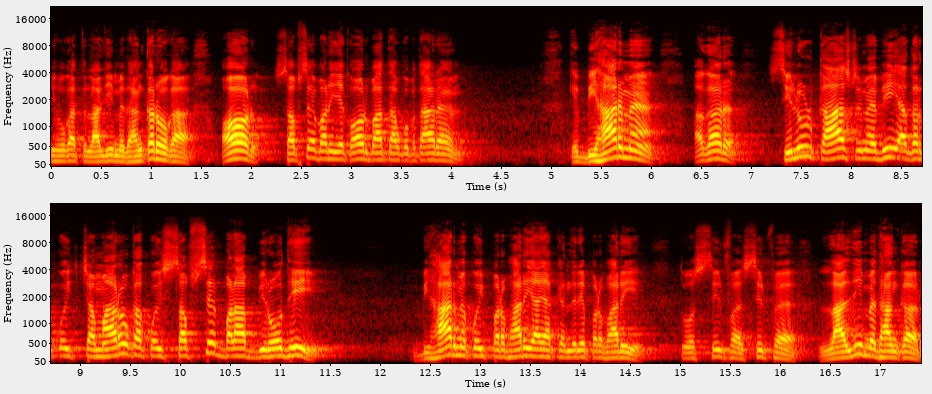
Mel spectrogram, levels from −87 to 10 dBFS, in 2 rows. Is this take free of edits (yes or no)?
yes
